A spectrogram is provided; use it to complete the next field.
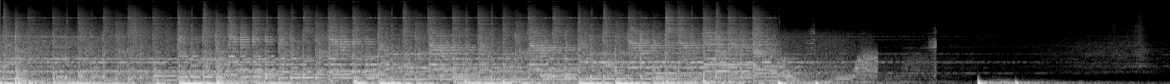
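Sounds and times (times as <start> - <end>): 
electric guitars: 0.0 - 9.2
action trailer music: 0.0 - 11.0.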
